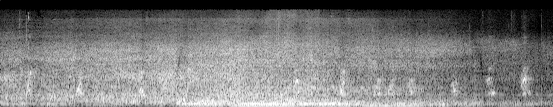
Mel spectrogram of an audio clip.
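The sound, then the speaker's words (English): A heavy cement truck rumbles past outdoors, its deep engine drone swelling loudest midway and then fading, while several dogs bark in short, scattered bursts throughout. “Cement truck coming.”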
